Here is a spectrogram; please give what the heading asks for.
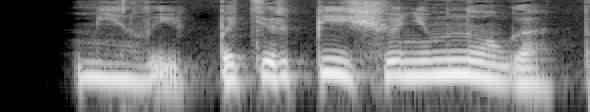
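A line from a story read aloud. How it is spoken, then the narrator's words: Whisper. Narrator (Russian): прошептала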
